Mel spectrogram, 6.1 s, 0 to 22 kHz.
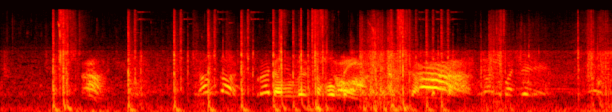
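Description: Gunfire cracks from a bridge in Call of Duty: Modern Warfare 3 during the Gora Dam mission, a quick series of sharp shots under and between a man's radio-style voice.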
